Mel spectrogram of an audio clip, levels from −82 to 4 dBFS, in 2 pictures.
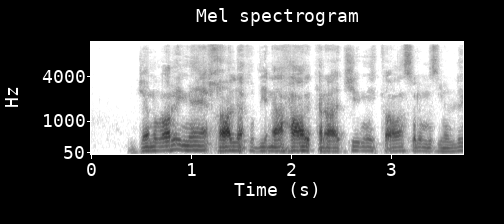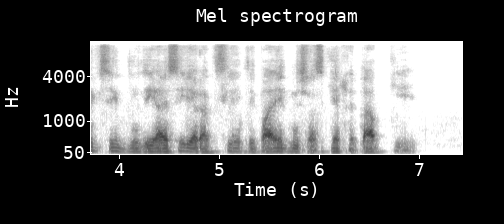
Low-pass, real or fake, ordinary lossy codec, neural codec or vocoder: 10.8 kHz; fake; AAC, 48 kbps; codec, 24 kHz, 1.5 kbps, HILCodec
